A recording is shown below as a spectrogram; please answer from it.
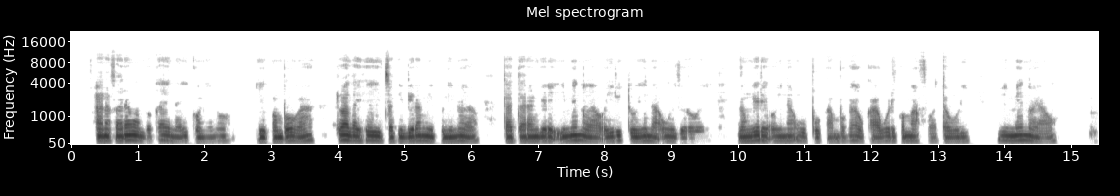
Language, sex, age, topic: Oshiwambo, male, 18-24, agriculture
